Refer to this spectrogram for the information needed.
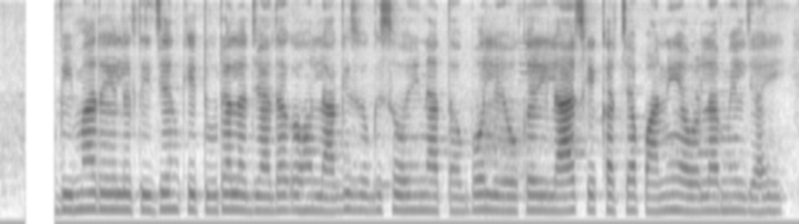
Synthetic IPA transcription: biːmaɾeːlet̪iːd͡ʒənkeʈuːɾalad͡ʒjaːd̪akəɦõlaːɡɪsoɡɪsoːɦinat̪əboleoːkəɾɪlaːd͡ʒkekʰɐɾt͡ʃapaːniɐʋəlamɪld͡ʒaːiː

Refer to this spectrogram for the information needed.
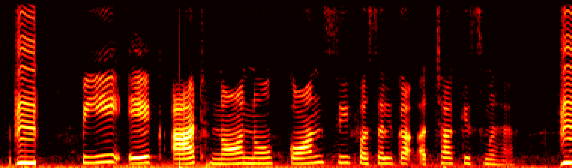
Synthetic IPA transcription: piːeːkaːʈʰnɔːnɔːkɔːnsifɐsəlkaʔɐtːʃʰakɪsmɦɛ̰ː

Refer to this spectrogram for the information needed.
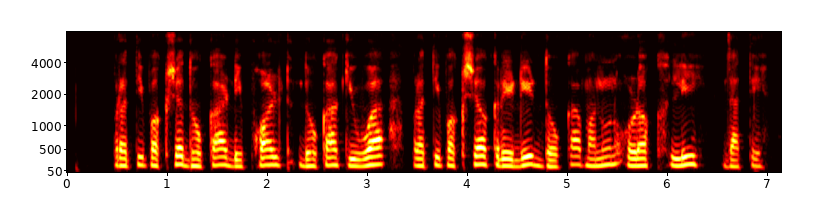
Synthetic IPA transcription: pɾət̪ipəkʂəd̪ʱokaɖipʰɔlʈd̪ʱokakĩw̃ʋapɾət̪ipəkʂəkɾeɖiːʈ̚d̪ʱokam̤əɽ̃uːnoɭəkʰliː | d͡zat̪e

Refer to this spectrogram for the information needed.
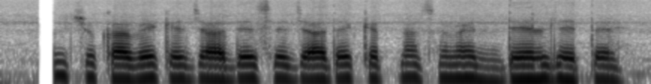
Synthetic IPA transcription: bɐnt͡ʃʊkaːbeked͡ʒjaːd̪esed͡ʒjaːd̪ekɪt̪nasɐməjd̪eːld͡ʒeːt̪aɦɛː

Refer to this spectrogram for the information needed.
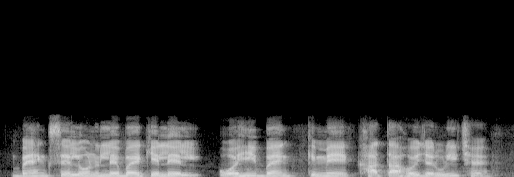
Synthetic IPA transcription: bɛ̃ŋkselonlebɛkelel | oɦibɛ̃ŋkmekʰat̪aɦojd͡ʒəɾuɾit͡ʃʰɛ

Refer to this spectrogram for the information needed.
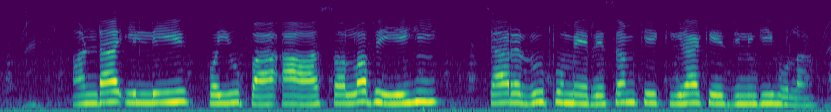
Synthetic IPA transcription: əɳɖaʔilːipəjupaːsələbʱeɦĩ | t͡ʃaɾɾupmeɾesəmkekiɽaked͡ʒind̪ɡiɦola

